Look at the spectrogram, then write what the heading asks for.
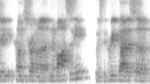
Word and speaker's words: Mnemosyne: So the name, which everyone has trouble pronouncing, it comes from a mnemosyne, who's the Greek goddess of memory.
